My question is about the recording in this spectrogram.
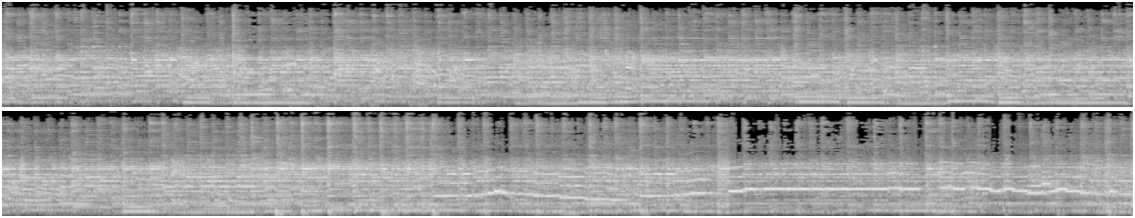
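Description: Celtic folk band playing an instrumental passage with no singing: strummed acoustic guitar and a mandolin-family instrument keep the rhythm while flute and fiddle carry the melody. Near the end the flute holds a high, ornamented line and the playing gets a little louder.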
